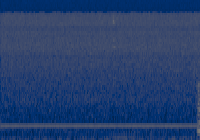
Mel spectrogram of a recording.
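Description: A faint, steady single-pitched hum with nothing else happening: the room's background tone between lines of talk.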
